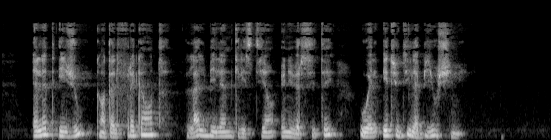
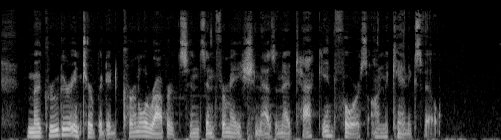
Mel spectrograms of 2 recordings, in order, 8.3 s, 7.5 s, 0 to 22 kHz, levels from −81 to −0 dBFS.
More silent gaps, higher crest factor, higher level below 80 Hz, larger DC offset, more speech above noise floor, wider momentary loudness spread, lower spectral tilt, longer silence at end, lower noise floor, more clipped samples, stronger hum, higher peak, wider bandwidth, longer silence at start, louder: neither; about the same, 20 dB vs 18 dB; about the same, -54 dBFS vs -58 dBFS; neither; first, 46 dB vs 29 dB; about the same, 7 LU vs 9 LU; about the same, -4.5 dB/octave vs -5 dB/octave; first, 1.35 s vs 0.55 s; first, -67 dBFS vs -57 dBFS; neither; neither; first, -2 dBFS vs -10 dBFS; second, 11.5 kHz vs 16.5 kHz; first, 0.5 s vs 0.05 s; first, -21 LUFS vs -28 LUFS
